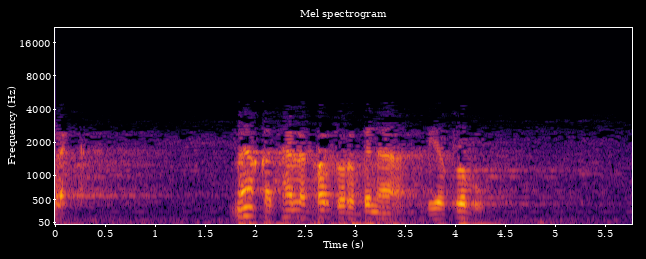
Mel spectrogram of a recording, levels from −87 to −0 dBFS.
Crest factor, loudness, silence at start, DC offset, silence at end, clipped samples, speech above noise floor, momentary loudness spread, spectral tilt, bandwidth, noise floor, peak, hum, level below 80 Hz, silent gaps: 20 dB; -24 LUFS; 0 s; under 0.1%; 0.8 s; under 0.1%; 28 dB; 22 LU; -5.5 dB/octave; 4.4 kHz; -52 dBFS; -6 dBFS; none; -56 dBFS; none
